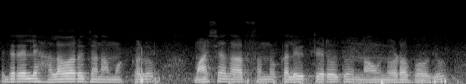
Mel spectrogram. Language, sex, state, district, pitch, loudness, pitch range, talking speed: Kannada, male, Karnataka, Bangalore, 115 Hz, -17 LUFS, 110-130 Hz, 130 wpm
